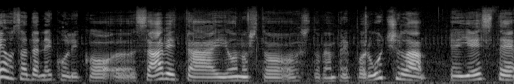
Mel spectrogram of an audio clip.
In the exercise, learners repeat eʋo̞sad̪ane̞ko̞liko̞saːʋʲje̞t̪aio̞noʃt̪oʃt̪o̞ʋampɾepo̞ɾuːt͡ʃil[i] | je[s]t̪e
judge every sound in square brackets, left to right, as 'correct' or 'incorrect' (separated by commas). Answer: incorrect, correct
